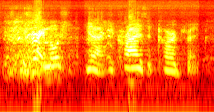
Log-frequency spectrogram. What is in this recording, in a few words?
cries; Missing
